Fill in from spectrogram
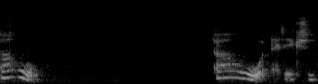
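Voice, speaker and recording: Soft-spoken, a woman talks with ordinary pitch variation. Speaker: ASMR creator and homeless shelter worker. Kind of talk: roleplay interview, ASMR.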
